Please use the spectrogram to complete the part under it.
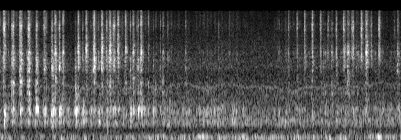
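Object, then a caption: Wax-coated scratch art card scraped with a wooden stick. A wooden stick scratches the figure area of a flat, wax-coated scratch art sheet held by the left hand. Quick, dry scratching strokes come in fast bursts with a bright, hissy edge and little low end. They ease into a softer, steadier scrape midway before picking up again near the end.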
